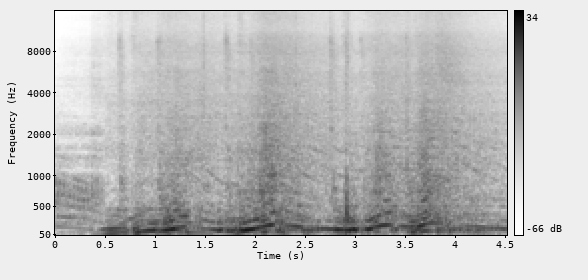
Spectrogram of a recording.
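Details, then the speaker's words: Salvage-auction car with about 44,000–45,000 miles, running on E85 and nearly out of fuel: crisp throttle blips rise and fall cleanly from a steady idle, with no knocks or rattles. The engine sounds healthy. "Sounds good. We'll shut it down before I run out of gas, but man, I like this thing."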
